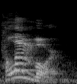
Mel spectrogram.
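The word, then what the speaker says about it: Kelemvor: of kelore your kvor kvor that's how you pronounce it kvor God of the Dead yeah he's the Doom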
